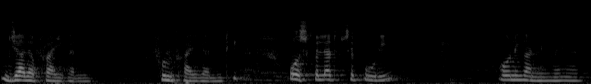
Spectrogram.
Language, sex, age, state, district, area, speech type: Dogri, male, 30-45, Jammu and Kashmir, Reasi, rural, spontaneous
